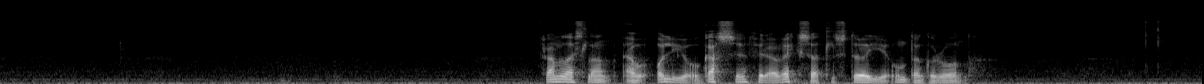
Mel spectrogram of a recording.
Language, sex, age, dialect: Faroese, male, 36-60, Vágar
